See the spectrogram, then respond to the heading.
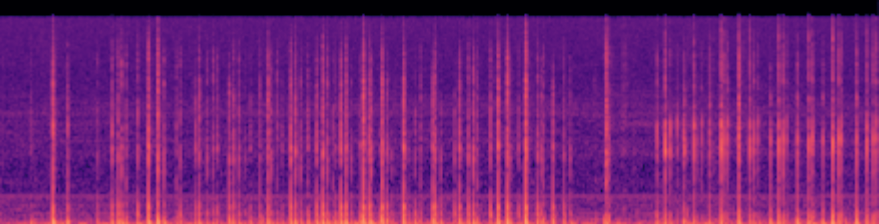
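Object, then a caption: Plastic game case. A blue plastic Blu-ray/game case is held flat and tapped on its face and edges with fingertips and nails. Quick, dry clicks come in an irregular, rapid stream, each dying away almost instantly. The taps carry a dull low body, and a brighter, hollow tone stands out toward the end.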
